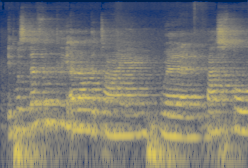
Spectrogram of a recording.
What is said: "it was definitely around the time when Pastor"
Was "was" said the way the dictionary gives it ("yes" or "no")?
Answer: yes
